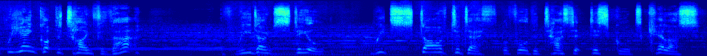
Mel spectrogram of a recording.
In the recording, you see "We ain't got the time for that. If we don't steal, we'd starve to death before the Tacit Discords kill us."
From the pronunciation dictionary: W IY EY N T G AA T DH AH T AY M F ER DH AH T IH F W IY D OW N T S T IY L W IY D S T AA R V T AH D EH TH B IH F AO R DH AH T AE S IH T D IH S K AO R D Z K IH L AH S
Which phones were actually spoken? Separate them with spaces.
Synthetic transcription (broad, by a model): W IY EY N G AA T DH AH T AY M F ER DH AH T IH F W IY D OW N T S T IY L W IY D S T AA R V T AH D EH TH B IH F AO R DH AH T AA S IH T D IH S K AO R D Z K IH L AH S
